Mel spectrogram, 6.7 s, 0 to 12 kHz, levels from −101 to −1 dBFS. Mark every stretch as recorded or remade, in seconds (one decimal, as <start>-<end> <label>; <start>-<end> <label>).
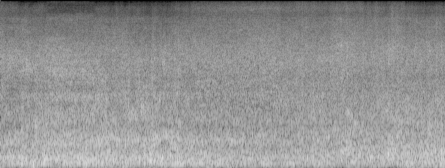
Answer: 0.0-0.7 remade; 0.7-1.4 recorded; 1.4-2.9 remade; 2.9-4.2 recorded; 4.2-6.7 remade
